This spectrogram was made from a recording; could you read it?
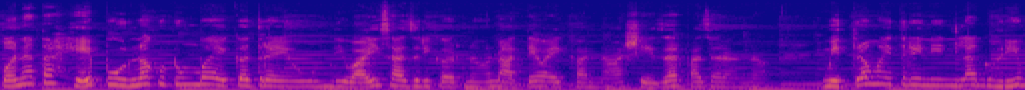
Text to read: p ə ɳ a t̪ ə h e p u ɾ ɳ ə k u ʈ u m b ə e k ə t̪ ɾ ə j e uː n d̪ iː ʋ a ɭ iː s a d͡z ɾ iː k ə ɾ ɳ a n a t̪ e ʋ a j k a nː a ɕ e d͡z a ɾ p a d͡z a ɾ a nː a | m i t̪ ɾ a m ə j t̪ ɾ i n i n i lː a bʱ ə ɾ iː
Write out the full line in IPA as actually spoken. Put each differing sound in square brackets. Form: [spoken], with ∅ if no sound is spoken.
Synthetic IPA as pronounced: p ə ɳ a t̪ [a] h e p u ɾ ɳ ə k u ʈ u m b ə e k ə t̪ ɾ ə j e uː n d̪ [i] ʋ a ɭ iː s a d͡z ɾ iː k ə ɾ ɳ [ə] n a t̪ e ʋ a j k a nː a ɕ e d͡z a ɾ p a d͡z a ɾ a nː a | m i t̪ ɾ [ə] m ə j t̪ ɾ i n i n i [l] a [ɡʱ] ə ɾ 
